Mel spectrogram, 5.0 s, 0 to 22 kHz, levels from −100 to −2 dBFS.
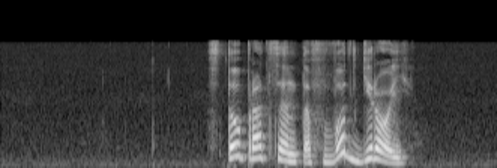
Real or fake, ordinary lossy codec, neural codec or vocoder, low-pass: real; none; none; none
